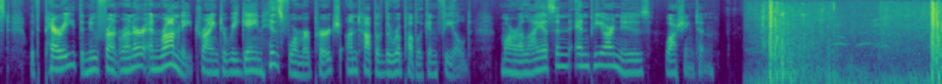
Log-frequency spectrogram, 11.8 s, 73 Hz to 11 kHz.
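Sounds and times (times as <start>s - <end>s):
speech: 0.4s - 9.0s
guns firing in salute for a papal arrival in Germany: 9.5s - 10.6s, 11.6s - 11.7s.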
